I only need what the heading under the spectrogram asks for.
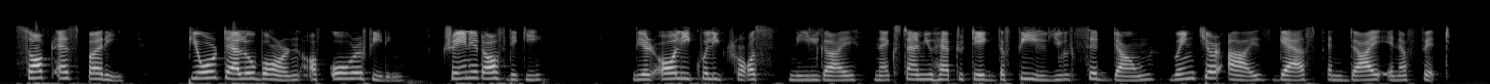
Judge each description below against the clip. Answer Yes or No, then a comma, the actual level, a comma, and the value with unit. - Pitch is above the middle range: Yes, high, 230 Hz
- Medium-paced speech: Yes, average, 150 wpm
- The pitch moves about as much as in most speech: Yes, average, 4.2 semitones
